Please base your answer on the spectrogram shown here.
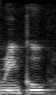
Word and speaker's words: wrinkle: We have repent, we have direct, resurrect, strenuous, arrest, and wrinkle.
